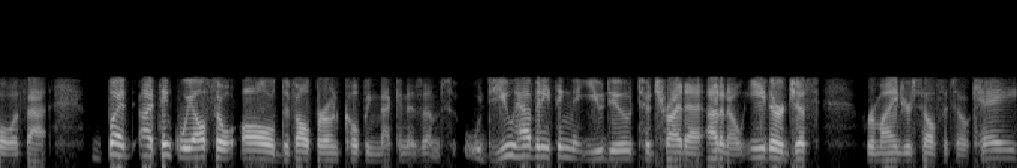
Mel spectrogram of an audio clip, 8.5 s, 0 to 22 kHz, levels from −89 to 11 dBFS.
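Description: Throughout, a Bluetooth CVSD headset codec's one-bit delta coding squeezes the speech into 300 Hz to 3.6 kHz, adding plainly audible granular hiss and scratchy sibilants.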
